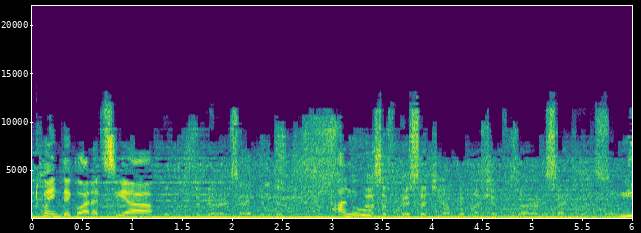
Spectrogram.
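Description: Voices talking in Georgian in short stretches, over a steady low hum.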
